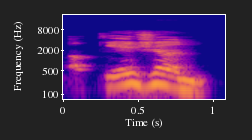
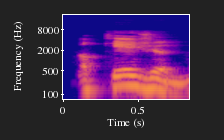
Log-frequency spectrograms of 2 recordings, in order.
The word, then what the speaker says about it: occasion: All right, so the correct answer, the correct way to pronounce is number one, occasion. Just because it begins with O, don't be tempted to say occasion or any other way. It is purely occasion.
